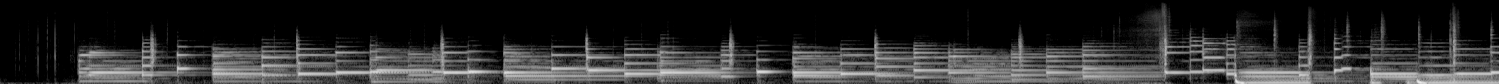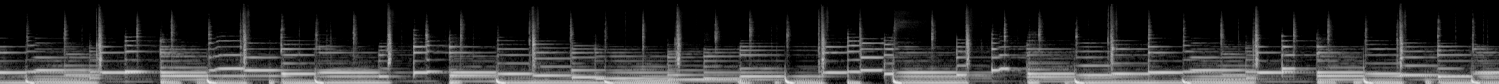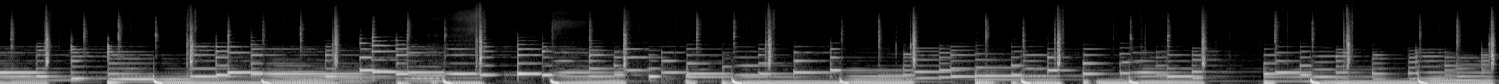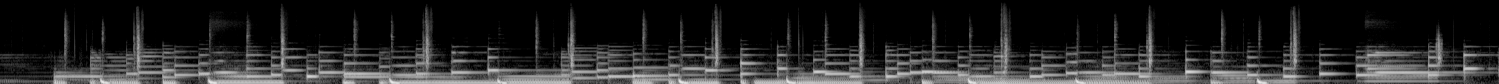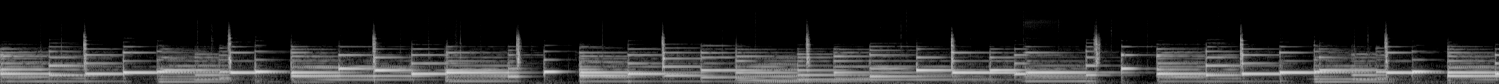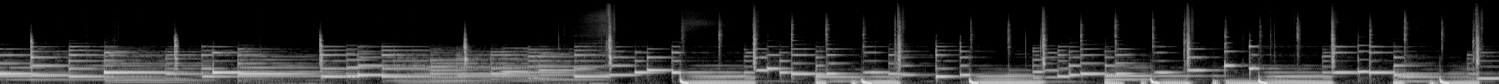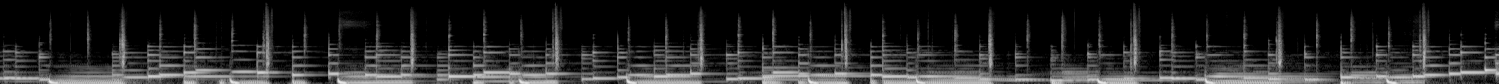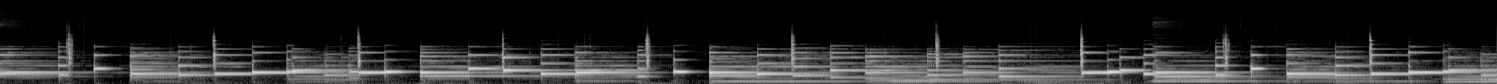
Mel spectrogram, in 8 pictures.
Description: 夜まどろみたいのに眠くないピアノ曲です。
